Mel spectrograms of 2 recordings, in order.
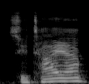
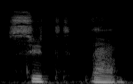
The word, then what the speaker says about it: Tsutaya: I would pronounce it as Tsutaya, but I believe the Japanese is Tsutaya. It's a weird roll of the tongue type of word.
